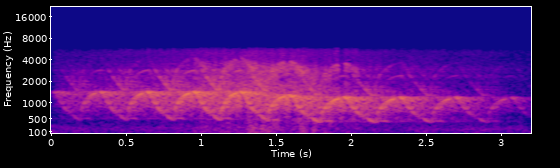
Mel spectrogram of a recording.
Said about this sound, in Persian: وقتی یه ماشین پلیس یا آمبولانس از کنار رد میشه چه صدایی میشنوی وقتی داره بهت نزدیک میشه یه جور صدا میشنوی وقتی هم که داره ازت دور میشه یه جور دیگه میشنویش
